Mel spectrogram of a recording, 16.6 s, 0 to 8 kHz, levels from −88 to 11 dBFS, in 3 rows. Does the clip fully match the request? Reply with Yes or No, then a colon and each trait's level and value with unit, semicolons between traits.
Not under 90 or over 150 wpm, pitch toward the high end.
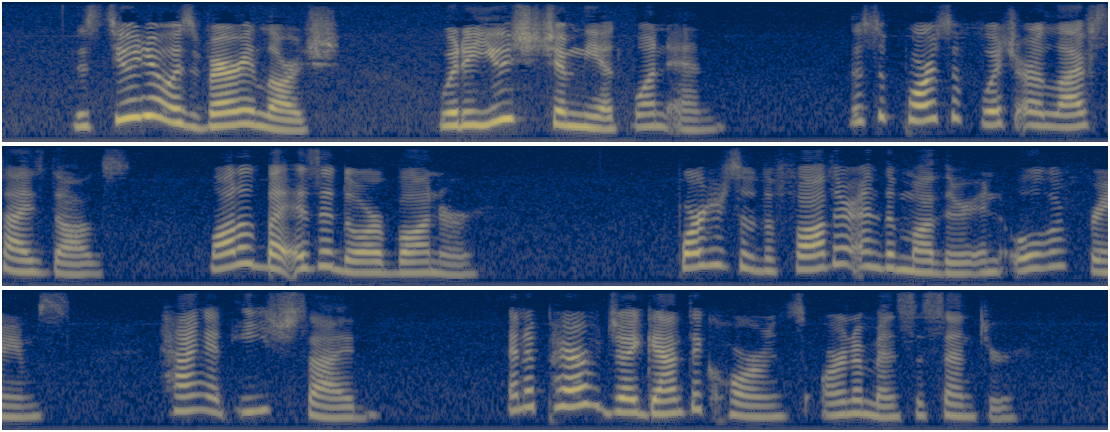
No: average, 165 wpm; high, 240 Hz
